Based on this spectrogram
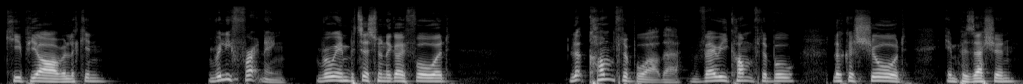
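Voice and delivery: usual speaking voice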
